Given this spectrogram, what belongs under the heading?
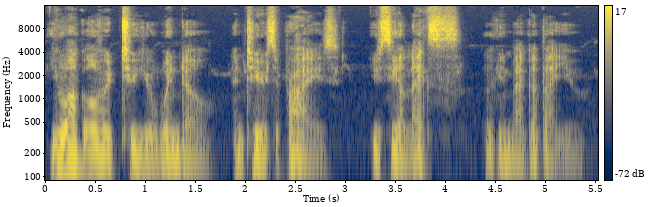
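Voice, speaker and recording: A man tells a second-person story in an extremely deep voice with a husky edge. His delivery is calm and unhurried, meant to soothe, and it sinks into hushed whispers at the quietest moments. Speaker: narrator.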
